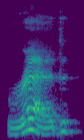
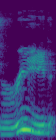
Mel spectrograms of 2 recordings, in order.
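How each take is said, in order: First: The vowel is a short E, like red. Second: The vowel is a long E, like reed.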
